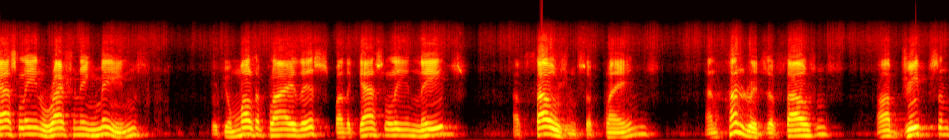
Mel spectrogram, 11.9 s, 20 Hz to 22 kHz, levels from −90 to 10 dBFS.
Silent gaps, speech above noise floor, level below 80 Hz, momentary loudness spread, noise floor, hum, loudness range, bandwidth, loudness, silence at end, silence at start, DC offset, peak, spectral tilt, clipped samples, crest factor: none; 38 dB; -76 dBFS; 18 LU; -56 dBFS; none; 3 LU; 11.5 kHz; -16 LUFS; 0 s; 0 s; under 0.1%; 0 dBFS; -5 dB/octave; under 0.1%; 18 dB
